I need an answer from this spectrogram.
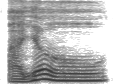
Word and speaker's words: ayo: It's spelled A-Y-O, and if you read it, you think it actually says ayo, which is a common street greeting here in at least New York City.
